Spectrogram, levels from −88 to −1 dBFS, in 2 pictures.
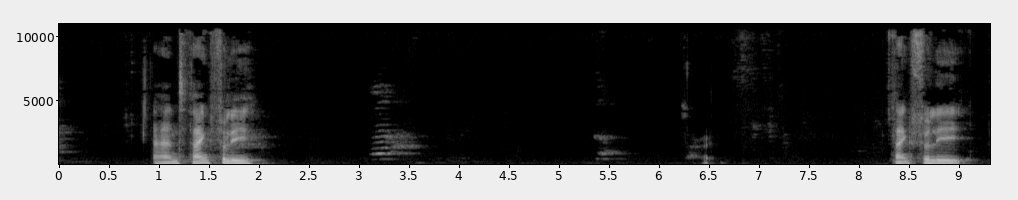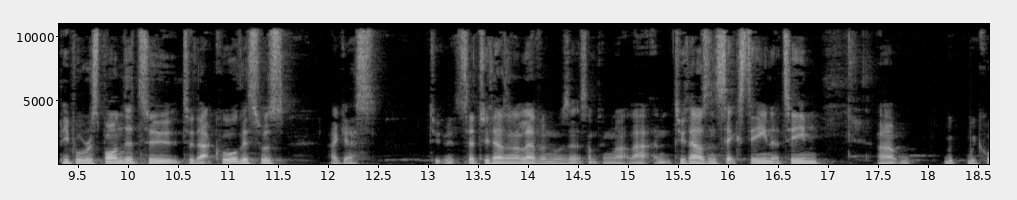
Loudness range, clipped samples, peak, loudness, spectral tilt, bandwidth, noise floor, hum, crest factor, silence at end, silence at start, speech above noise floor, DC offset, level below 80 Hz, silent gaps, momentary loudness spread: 6 LU; under 0.1%; -10 dBFS; -32 LUFS; -4.5 dB/octave; 11 kHz; -78 dBFS; none; 24 dB; 0 s; 0.95 s; 47 dB; under 0.1%; -68 dBFS; none; 15 LU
